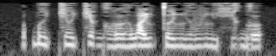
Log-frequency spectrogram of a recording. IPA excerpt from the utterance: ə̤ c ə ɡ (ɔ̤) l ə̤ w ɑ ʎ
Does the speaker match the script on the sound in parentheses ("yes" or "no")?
yes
